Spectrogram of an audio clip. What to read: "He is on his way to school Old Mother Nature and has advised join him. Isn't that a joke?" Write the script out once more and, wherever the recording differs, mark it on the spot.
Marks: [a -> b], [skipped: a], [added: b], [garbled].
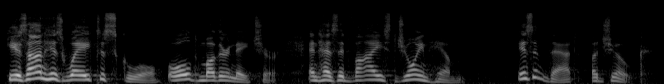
"He is on his way to school Old Mother Nature and has advised join him. Isn't that a joke?"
